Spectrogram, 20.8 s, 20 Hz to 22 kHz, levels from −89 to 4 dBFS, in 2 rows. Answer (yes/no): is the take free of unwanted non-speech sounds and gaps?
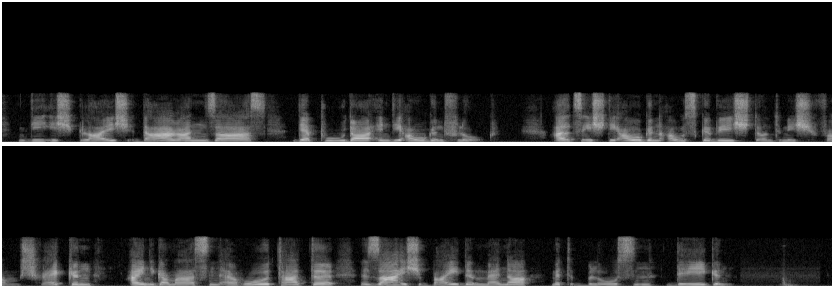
no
